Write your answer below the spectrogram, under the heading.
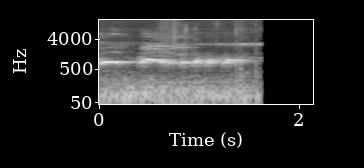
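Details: Single sustained cooing phrase of a zebra dove in crossing style, mellow and slightly undulating, lasting about one and a half seconds before ending abruptly, over low background hum.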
